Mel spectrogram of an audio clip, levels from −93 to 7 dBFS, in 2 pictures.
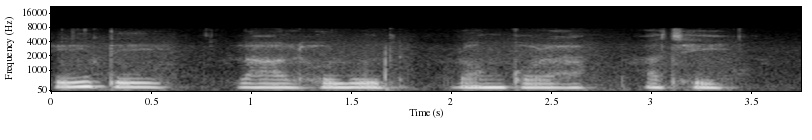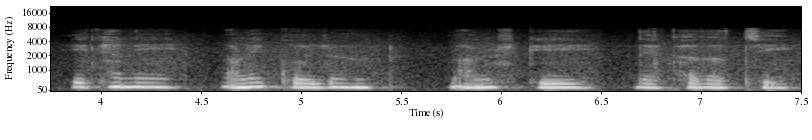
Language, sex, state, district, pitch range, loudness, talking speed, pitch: Bengali, female, West Bengal, Cooch Behar, 180-195 Hz, -15 LUFS, 90 wpm, 185 Hz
